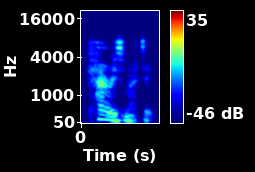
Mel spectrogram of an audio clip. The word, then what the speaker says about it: charismatic: Well, it's pronounced with a K, like it's a hard CH, so it should be charismatic, but only a small thing.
